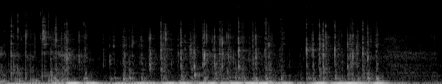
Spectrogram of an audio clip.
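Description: Steady, fast computer keyboard typing, close and crisp, with dense clustered keystrokes running throughout and no voice over it.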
